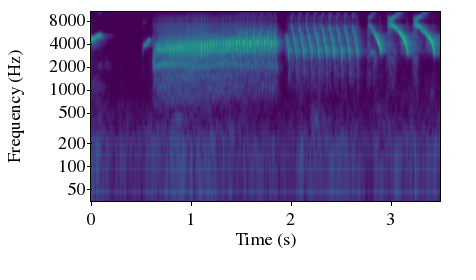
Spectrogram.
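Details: Canary lure song for training, a long buzzy rolling note followed by a quick trill and several downward-sweeping whistles.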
